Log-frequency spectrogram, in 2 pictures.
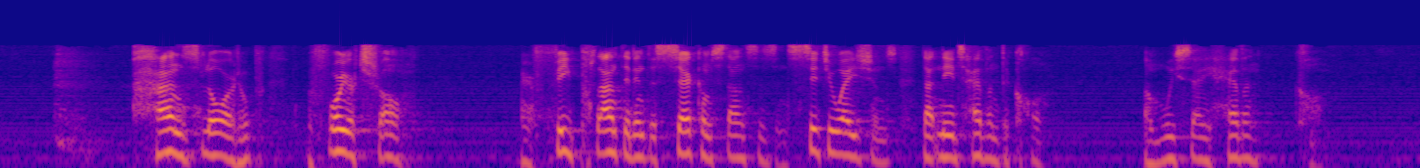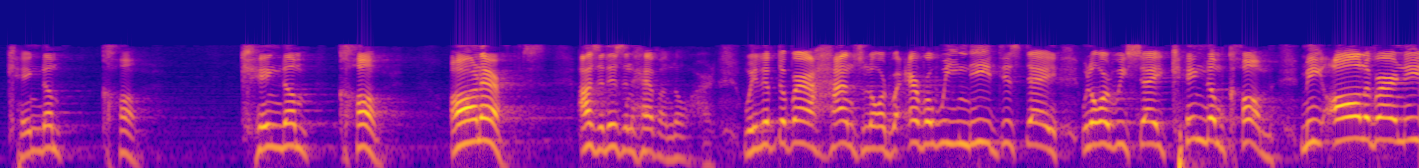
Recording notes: Recorded live at Liberty Church on 23rd February 2020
